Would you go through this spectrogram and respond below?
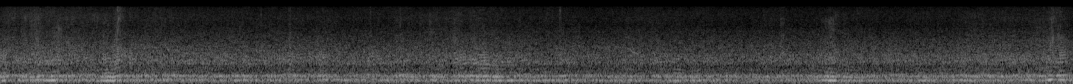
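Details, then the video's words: Bee swarm out of its hive, an unbroken humming roar with low rumble beneath and brief sharper buzzes from individual bees passing close. "bees therapy swarm natural buzzing sound"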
